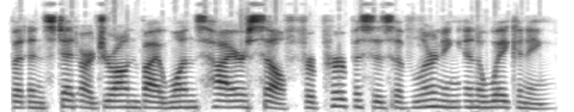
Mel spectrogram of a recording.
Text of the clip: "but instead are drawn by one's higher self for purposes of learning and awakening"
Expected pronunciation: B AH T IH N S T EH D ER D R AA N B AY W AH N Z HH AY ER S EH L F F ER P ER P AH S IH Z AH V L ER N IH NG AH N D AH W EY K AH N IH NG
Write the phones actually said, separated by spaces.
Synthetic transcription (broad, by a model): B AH T IH N S T EH D ER D R AA N B AY W AH N Z HH AY ER S EH L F F ER P ER P AH S IH Z AH V L ER N IH NG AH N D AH W EY K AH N IH NG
